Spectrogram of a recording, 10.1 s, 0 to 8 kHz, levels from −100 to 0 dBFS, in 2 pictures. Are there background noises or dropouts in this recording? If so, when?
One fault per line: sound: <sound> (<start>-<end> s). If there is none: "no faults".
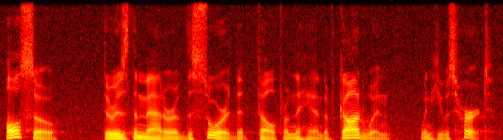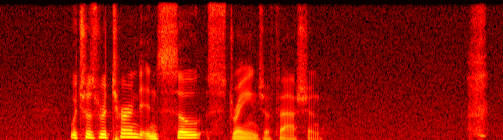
sound: breath (9.6-9.9 s)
